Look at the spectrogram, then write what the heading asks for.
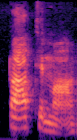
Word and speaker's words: Fatima: and went to the fatima that's how you pronounce it this is what i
